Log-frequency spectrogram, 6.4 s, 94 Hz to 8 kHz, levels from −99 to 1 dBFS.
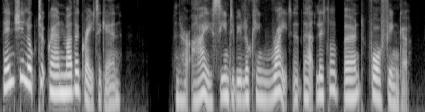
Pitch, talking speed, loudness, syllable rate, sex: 180 Hz, 190 wpm, -20 LUFS, 5.7 syllables/s, female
